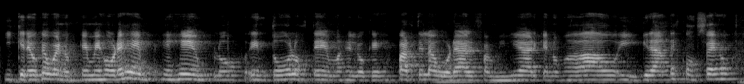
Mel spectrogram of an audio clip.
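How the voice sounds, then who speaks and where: A woman's voice: medium pitch, steady tone, normal speed, few pauses, pushed and bright, echoey room. A woman hosting an interview, asking long questions and thanking her guest with effusive praise.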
